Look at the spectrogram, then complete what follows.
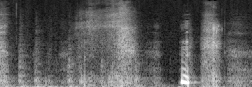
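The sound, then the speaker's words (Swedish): A male dog scratches itself, a run of quick rhythmic scuffing and thumping mixed with soft panting breaths, fairly quiet overall with one brief louder bump near the end. “Min hund kliar sig. Han har aldrig kliat sig så här länge någonsin, tror jag.”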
